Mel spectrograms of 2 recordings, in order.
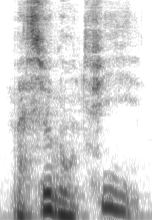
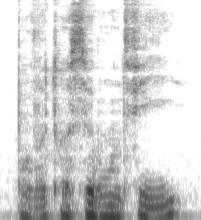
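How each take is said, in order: First: Ma seconde fille? raised, fille rising in disbelief; surpris, en s'écriant; startled cry. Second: Said in the usual way. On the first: A narrator's reading. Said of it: "s'écria sir Colfax".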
